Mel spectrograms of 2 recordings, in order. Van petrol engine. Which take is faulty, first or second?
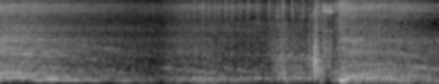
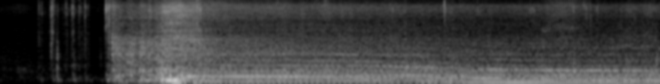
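first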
